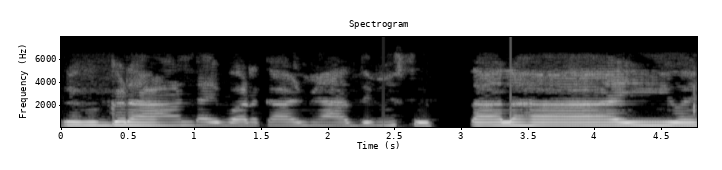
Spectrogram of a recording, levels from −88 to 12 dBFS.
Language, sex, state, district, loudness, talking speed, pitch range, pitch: Hindi, female, Bihar, Sitamarhi, -15 LUFS, 100 wpm, 260-265 Hz, 260 Hz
